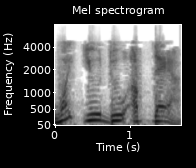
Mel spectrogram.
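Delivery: strong put-on Japanese accent. Retelling what the DirecTV repairman said after the roof: Young's heavy Japanese accent. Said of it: "he has the heavy accent".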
